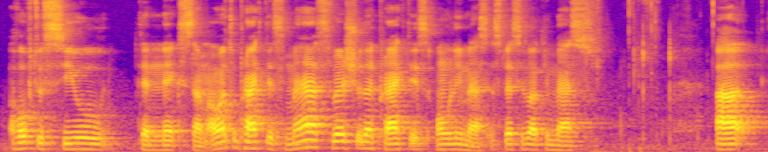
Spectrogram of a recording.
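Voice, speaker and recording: A young man from Iran with an Iranian accent answers viewers' questions casually on a live stream as a coach, often repeating words haltingly. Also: mid-range voice, warm tone, slight background noise. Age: young adult. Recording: echoey, roomy sound.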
